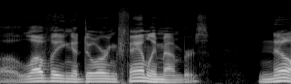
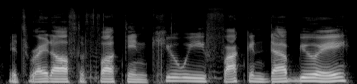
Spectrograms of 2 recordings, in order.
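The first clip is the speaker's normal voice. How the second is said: hammed-up Canadian accent with a tagged "eh"; horrible Canadian accent. Podcaster jokingly placing the buffet by the highway, horrible Canadian accent. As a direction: do a bad mock Canadian accent. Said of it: "That's a horrible Canadian accent".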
